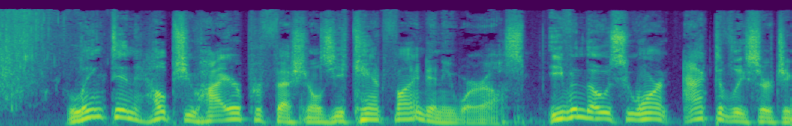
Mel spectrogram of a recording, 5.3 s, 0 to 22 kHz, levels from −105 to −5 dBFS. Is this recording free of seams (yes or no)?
yes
